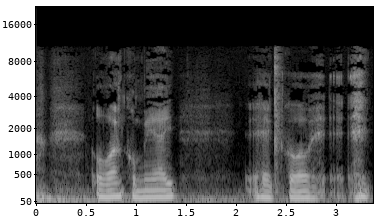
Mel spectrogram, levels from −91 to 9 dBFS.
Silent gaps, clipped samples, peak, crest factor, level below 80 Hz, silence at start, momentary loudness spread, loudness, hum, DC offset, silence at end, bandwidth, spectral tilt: none; under 0.1%; -10 dBFS; 16 dB; -40 dBFS; 0 s; 20 LU; -26 LUFS; none; under 0.1%; 0 s; 11 kHz; -5.5 dB/octave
